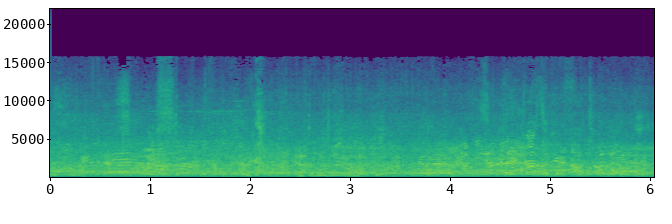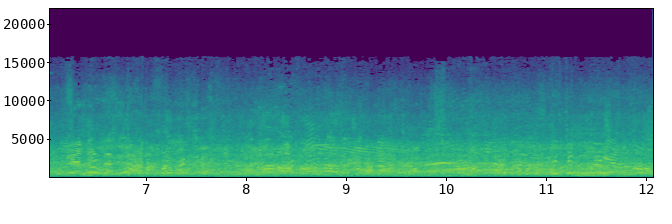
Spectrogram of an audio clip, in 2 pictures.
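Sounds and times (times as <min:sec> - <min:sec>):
closer voices talking: 0:00.0 - 0:12.0
street crowd chattering: 0:00.0 - 0:12.0.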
